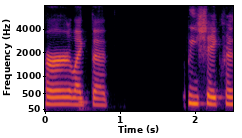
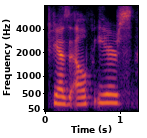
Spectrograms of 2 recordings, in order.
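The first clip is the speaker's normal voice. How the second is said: ordinary delivery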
